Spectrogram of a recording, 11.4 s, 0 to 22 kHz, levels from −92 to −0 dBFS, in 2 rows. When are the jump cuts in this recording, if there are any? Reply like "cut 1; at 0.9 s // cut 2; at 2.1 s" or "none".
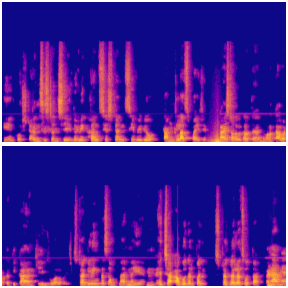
cut 1; at 4.3 s // cut 2; at 7.0 s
